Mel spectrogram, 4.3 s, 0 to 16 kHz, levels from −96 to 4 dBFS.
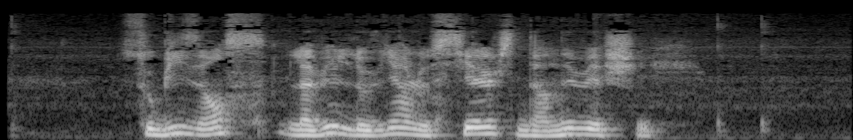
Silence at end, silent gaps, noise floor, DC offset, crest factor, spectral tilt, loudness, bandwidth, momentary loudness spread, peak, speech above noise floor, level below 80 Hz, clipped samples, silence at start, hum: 0.95 s; none; -57 dBFS; under 0.1%; 16 dB; -5.5 dB/octave; -20 LUFS; 11.5 kHz; 7 LU; -6 dBFS; 37 dB; -56 dBFS; under 0.1%; 0.65 s; none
